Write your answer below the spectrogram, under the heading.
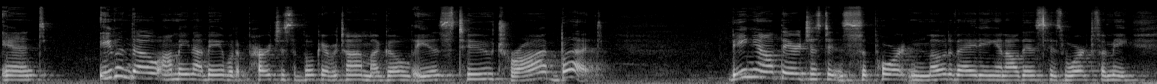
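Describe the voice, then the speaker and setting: Moderate pace, ordinary pitch variation and very even loudness, with audible room echo and noticeable background noise. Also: woman, fairly high pitch for a woman. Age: 60s. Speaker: TV talk show host. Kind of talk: TV interview.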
